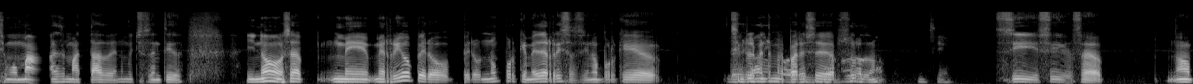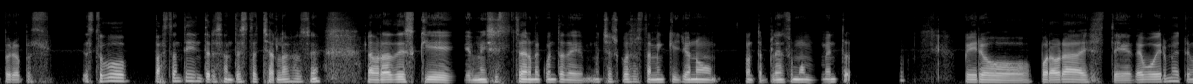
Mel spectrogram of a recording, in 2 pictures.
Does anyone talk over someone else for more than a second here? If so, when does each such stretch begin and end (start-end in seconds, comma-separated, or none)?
7.3-8.8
